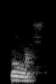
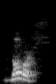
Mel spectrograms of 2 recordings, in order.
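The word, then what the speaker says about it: borscht: S C H T Borch T on N. Yeah. B O R S but Well, it's the T is silent. It's it's called borch. Borch.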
